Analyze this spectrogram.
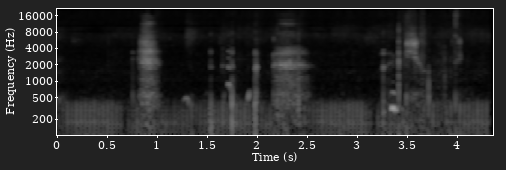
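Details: Freshly woken house cat waiting to be fed gives a continuous low, rapidly pulsed purr beneath brief bursts of a woman's cooing speech and rustling.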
